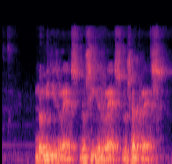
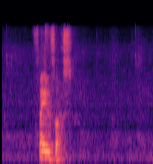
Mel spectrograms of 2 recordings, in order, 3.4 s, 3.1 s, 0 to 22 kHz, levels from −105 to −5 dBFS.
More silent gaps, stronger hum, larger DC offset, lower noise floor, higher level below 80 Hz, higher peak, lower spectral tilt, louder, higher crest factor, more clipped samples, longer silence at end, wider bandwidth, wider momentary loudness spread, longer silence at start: neither; neither; neither; about the same, -63 dBFS vs -66 dBFS; first, -48 dBFS vs -82 dBFS; about the same, -12 dBFS vs -14 dBFS; first, -7 dB/octave vs -4 dB/octave; first, -29 LUFS vs -32 LUFS; second, 16 dB vs 22 dB; neither; second, 0.15 s vs 1.65 s; about the same, 11.5 kHz vs 12 kHz; second, 7 LU vs 11 LU; about the same, 0.7 s vs 0.7 s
